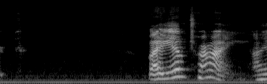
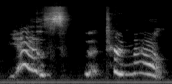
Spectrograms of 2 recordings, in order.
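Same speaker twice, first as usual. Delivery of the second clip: excited; 14 semitones higher, slower than usual. Retold or imitated. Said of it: "I'm like".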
